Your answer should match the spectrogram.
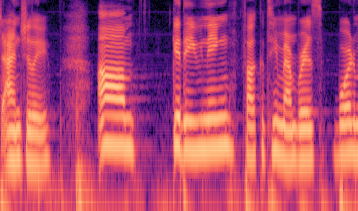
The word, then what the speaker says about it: Anjali: Hi, and once again, it's pronounced Anjali.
